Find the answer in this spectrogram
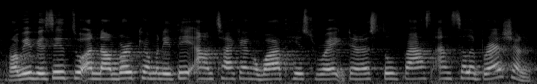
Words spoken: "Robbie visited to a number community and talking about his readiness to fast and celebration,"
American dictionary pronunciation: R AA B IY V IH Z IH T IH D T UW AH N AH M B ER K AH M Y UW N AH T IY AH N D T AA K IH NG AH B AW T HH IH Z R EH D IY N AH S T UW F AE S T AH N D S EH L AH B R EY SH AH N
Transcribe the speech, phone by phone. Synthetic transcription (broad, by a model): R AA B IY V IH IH S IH T UW AH N AH M B ER K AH M Y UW N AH T IY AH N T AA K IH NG AH B AW T HH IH S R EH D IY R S T UW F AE S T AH N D S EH L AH B R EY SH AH N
